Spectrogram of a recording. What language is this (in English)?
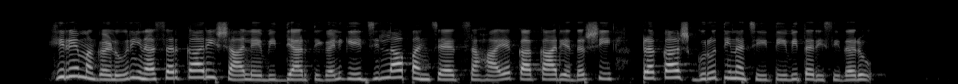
Kannada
